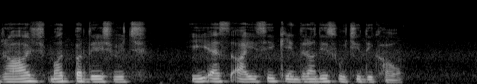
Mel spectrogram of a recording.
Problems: background sounds at intervals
